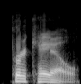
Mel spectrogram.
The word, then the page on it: percale: American English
